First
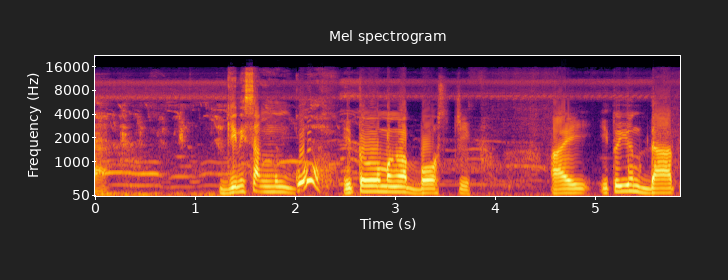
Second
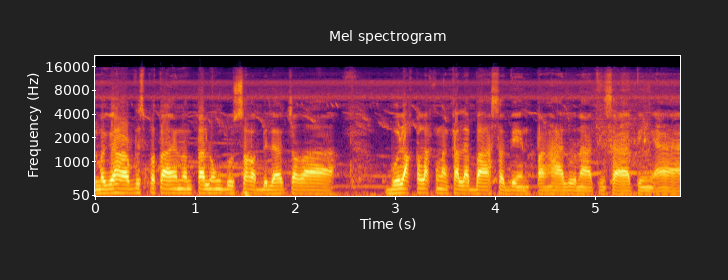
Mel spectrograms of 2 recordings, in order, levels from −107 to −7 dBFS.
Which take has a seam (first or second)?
first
